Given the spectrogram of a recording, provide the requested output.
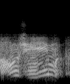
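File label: on fire, Czech, mood low; War Thunder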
